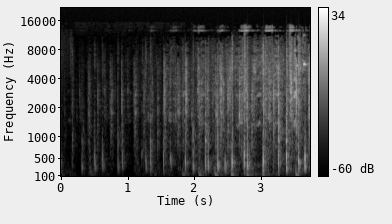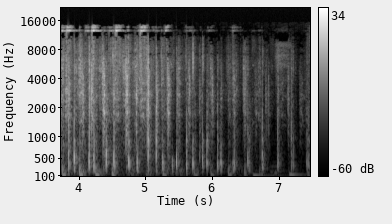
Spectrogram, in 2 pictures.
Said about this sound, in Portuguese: Provavelmente está imaginando uma porção de outras coisas também. Talvez um vilarejo, uma locação rural, um filme de época. Mas isso não sei dizer, porque o único som que realmente existe aqui é de uma carroça ou de uma charrete.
